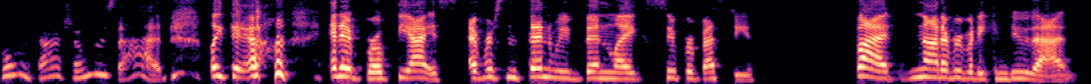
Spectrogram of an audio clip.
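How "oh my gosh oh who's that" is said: soft, hushed gossiping voice. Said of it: "everybody's, like, whispering".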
